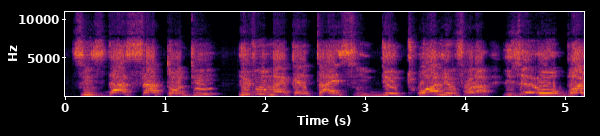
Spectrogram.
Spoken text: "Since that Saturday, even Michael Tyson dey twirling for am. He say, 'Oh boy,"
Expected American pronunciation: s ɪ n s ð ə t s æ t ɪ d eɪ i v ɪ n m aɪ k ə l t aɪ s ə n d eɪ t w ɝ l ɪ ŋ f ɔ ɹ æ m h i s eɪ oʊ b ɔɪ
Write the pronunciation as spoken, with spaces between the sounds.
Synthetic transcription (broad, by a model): s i n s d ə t s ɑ t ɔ d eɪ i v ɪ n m aɪ k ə n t aɪ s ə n d eɪ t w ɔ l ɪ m f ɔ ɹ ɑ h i s eɪ oʊ b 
